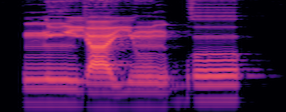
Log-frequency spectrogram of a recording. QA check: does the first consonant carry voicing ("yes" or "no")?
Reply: yes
